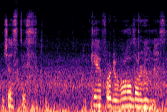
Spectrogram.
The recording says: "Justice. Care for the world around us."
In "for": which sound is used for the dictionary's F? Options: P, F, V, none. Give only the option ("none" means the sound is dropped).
F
